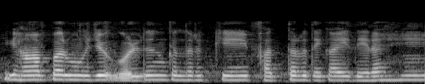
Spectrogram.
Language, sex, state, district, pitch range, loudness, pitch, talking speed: Hindi, female, Haryana, Charkhi Dadri, 190-210 Hz, -17 LUFS, 200 Hz, 140 wpm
